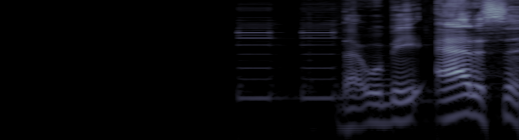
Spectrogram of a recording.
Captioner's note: buzzer dings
